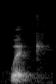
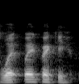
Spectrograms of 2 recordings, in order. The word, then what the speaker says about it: Wick: In the game with me today is Chris, playing Taneev, Kurt, playing Slighton, and Connell, playing Wick. Because it rhymes with dick. I was wondering if it was Wiki.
